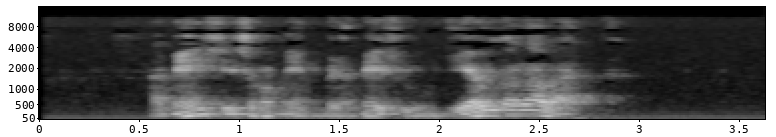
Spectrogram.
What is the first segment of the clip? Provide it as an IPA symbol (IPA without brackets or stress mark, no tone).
ə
